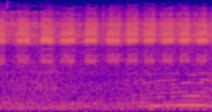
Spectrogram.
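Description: A loud, steady chorus of cicadas in Provence buzzes in rapid regular pulses, about four per second, while a low, drawn-out lowing tone rises faintly underneath toward the end.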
